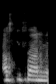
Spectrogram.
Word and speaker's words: Alciphron: Alciphron, is that, how would I pronounce that, Alejandro? Yeah, okay. Alciphron was dreaming.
